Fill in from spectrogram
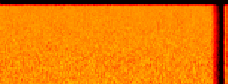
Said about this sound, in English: Still got the static sounds, you hear me?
